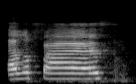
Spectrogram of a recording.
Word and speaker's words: Eliphaz: Eliphaz.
